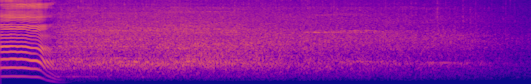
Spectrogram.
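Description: Church congregation applauding loudly during a Catholic friar's sermon, a dense, even wash of clapping that begins after a brief descending tone and slowly fades over several seconds.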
